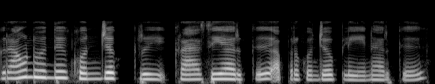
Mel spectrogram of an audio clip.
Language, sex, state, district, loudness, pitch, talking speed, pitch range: Tamil, female, Tamil Nadu, Nilgiris, -17 LUFS, 240 Hz, 140 wpm, 225-275 Hz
